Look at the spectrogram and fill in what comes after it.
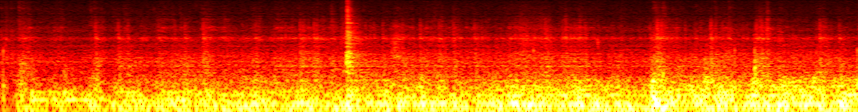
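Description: Electric multiple-unit train pulling away from a station, its low running hum with steady motor tones growing louder. A few sharp clicks of the wheels over the rails, the loudest about a third of the way in.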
